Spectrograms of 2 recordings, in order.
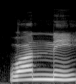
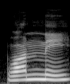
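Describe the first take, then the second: No difference in how they are said.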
